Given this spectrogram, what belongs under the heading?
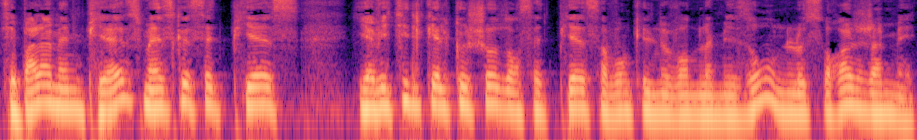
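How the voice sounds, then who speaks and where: The voice is somewhat breathy, with a dark, mellow tone and ordinary pitch variation. It moves at a fairly quick pace. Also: man, fairly high pitch for a man. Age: 60s. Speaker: journalist and author. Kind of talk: interview. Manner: hesitant, with fillers.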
